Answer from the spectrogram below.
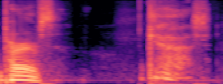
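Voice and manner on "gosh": whispered gosh. Real, not acted. Mutters after reading rude village names.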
